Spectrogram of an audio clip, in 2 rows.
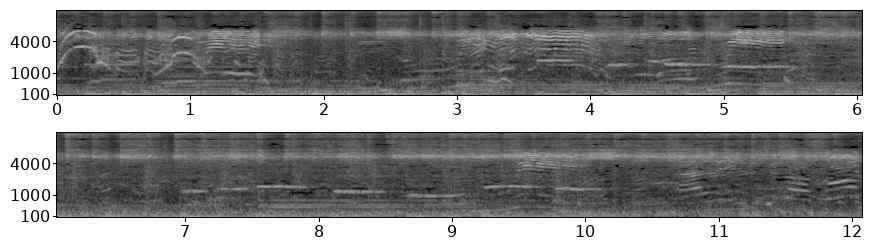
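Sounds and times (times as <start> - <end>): music with low bass line: 0.0 - 10.4
children chattering and calling out: 0.0 - 12.0.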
